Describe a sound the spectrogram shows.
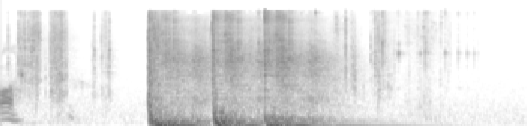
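A gun fires a loud shot that echoes.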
